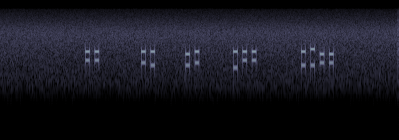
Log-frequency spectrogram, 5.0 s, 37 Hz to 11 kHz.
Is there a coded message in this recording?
Yes: DTMF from 1.1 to 4.2 s, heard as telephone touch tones, dialled by machine, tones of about 50 ms, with a squelch burst at the end. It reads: 00 85 48 200 5677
